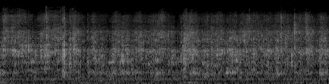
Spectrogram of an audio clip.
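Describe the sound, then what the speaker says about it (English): A whisk churns through lemon dessert filling for a no-bake lemon lasagna, making a close, continuous wet swishing and scraping with a steady rhythmic pulse and no talking. "I'm just gonna whisk this until it gets thick."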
